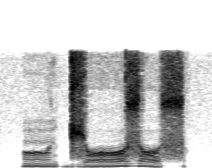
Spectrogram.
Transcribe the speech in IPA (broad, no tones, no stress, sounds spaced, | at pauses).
ũː d d͡ʑ oː z o s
